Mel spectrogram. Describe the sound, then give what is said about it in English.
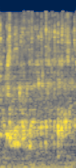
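A steady stream of water pours from a water cooler in a Brooklyn factory as someone takes a drink, a soft continuous gurgling rush lasting about a second with no voices. “the company president paused for a refreshing sip from the water cooler.”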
